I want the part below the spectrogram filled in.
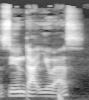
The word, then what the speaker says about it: Zoom.us: Zoom.us? – Yes, Zoom.us.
